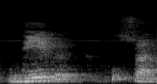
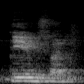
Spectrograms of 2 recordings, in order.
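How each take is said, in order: First: दीर्घ स्वर stretched slowly, each vowel held long; drawn out. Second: Said in the usual way. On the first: Shown as a demonstration. Teacher stretching दीर्घ स्वर for students. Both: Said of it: "खींच के बोलने पे ही वो दीर्घ हो जाता है".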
